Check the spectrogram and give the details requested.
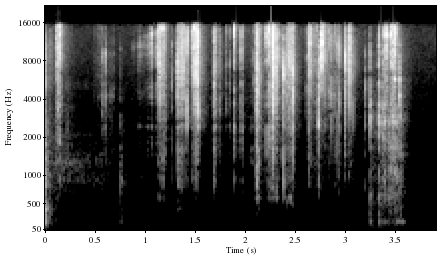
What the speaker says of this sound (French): J'ai pris une paire de ciseaux pour ouvrir.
